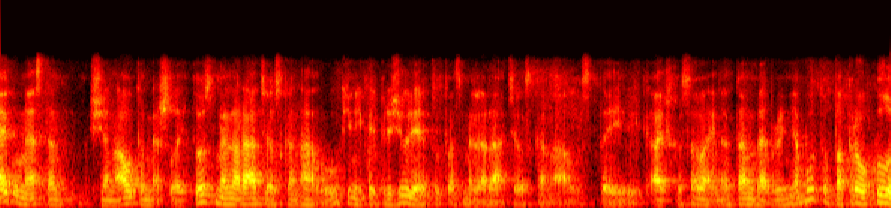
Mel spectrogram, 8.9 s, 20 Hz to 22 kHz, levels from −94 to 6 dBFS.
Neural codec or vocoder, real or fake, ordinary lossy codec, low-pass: codec, 44.1 kHz, 7.8 kbps, DAC; fake; Opus, 16 kbps; 7.2 kHz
